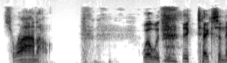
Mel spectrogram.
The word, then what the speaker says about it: Toronto: I lived up in Toronto, and that's when the people told me, this is how you pronounce it, because I went there calling it Toronto. I said, nah, Toronto.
